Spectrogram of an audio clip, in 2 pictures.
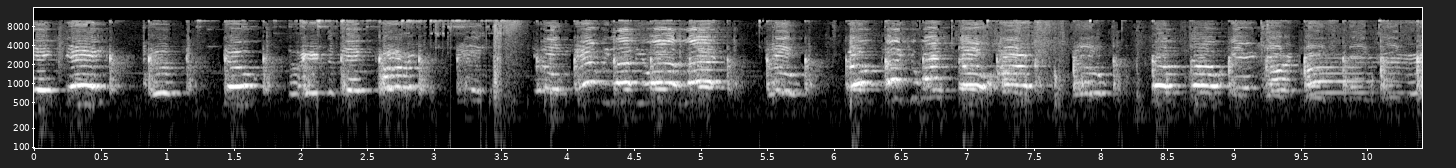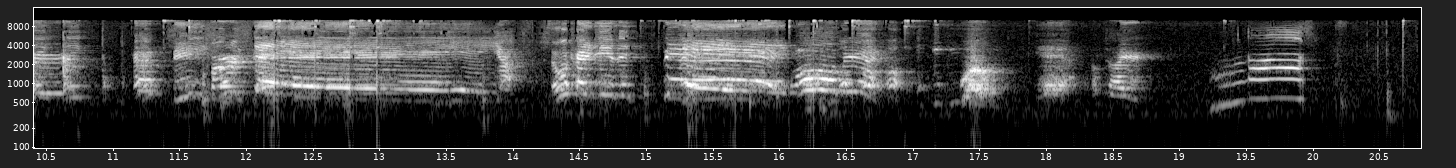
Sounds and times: Meow: 19.2 - 20.1.

